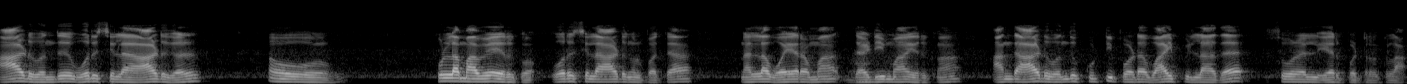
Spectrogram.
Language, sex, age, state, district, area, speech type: Tamil, male, 45-60, Tamil Nadu, Viluppuram, rural, spontaneous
